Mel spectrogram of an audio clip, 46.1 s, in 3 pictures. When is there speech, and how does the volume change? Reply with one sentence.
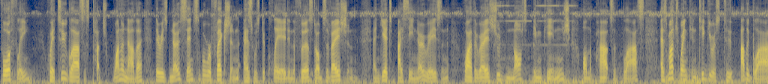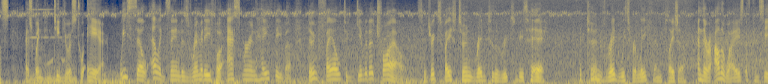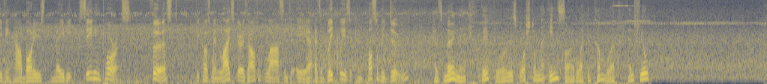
You can hear the speech from 0.0 to 43.8 s, at a steady volume.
